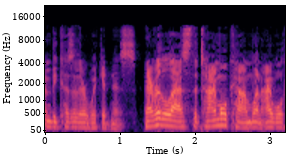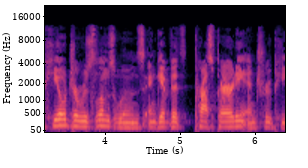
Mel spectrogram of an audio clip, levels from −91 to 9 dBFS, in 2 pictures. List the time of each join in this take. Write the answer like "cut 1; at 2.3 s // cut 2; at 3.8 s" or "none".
cut 1; at 1.3 s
